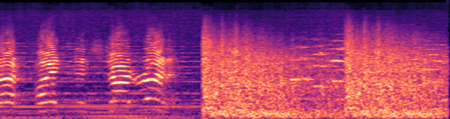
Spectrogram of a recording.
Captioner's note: gunshots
